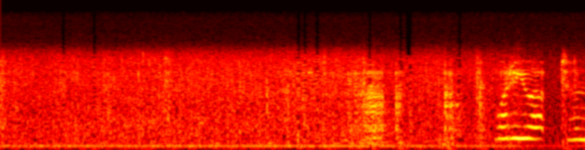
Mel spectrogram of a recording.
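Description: Steady water-like hiss over a low steady hum. Near the end come a few short knocks and a brief vocal sound.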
